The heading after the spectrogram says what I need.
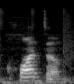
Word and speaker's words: Qtum: to today's topic today I want talk about Q them what is Q them or that's gonna be hard for me I probably will be pronounce a cute emoto's technically pronounce quantum whenever I see Q them though I probably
